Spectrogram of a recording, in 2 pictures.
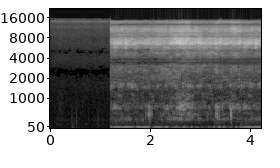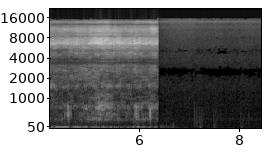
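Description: About a second in, a loud stretch of boosted recorder audio full of hiss and low hum starts abruptly and cuts off suddenly about five seconds later. It is played as a possible ghostly voice saying "get out", an EVP.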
